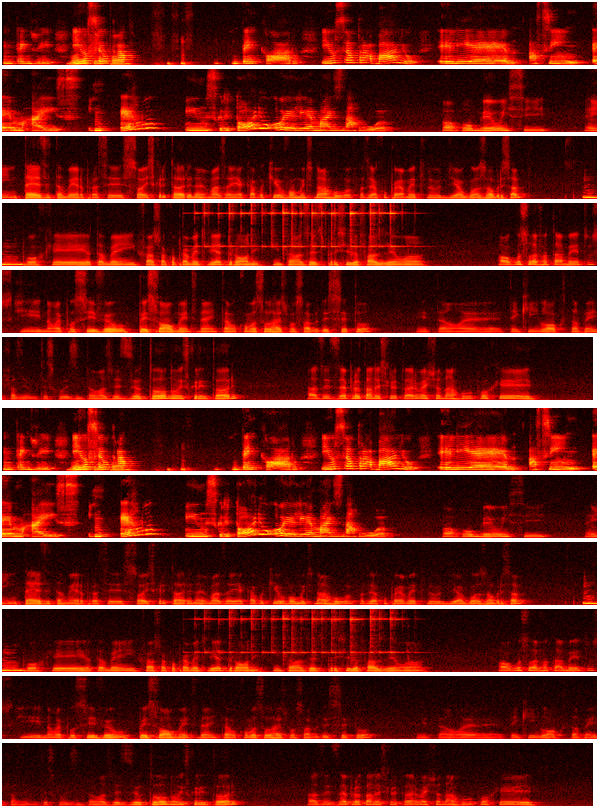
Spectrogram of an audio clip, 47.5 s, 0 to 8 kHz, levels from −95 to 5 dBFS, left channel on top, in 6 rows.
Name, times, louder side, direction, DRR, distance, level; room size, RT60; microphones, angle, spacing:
voice 1, 0.0-1.7 3.1-5.5 5.8-10.0 10.4-13.1 23.6-24.1, right 1 dB, 25° right, 0.9 m, -27 dB
voice 2, 0.9-1.7 2.2-2.5 13.8-15.2 15.7-22.8 24.1-29.4 30.4-36.6 37.2-42.8 43.7-46.8, left 2 dB, 55° left, 0.7 m, -36 dB
Bell, 26.4-29.3, left 4 dB, 30° left, 2.1 m, -37 dB
9.3 x 8.1 x 5.1 m
head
